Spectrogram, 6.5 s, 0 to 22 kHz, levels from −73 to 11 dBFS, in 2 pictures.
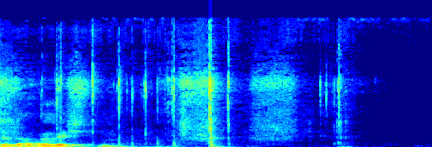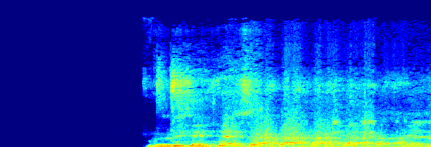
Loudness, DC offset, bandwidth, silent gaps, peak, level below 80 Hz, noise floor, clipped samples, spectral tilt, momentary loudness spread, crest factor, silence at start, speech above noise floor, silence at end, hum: -17 LUFS; under 0.1%; over 20 kHz; 3.25-4.30 s; 0 dBFS; -44 dBFS; -57 dBFS; under 0.1%; -4 dB/octave; 18 LU; 20 dB; 0 s; 40 dB; 0 s; none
